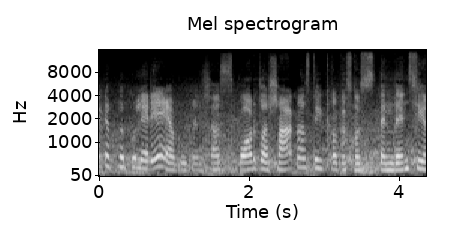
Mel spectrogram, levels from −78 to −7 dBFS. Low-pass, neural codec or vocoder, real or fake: 14.4 kHz; codec, 44.1 kHz, 2.6 kbps, DAC; fake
